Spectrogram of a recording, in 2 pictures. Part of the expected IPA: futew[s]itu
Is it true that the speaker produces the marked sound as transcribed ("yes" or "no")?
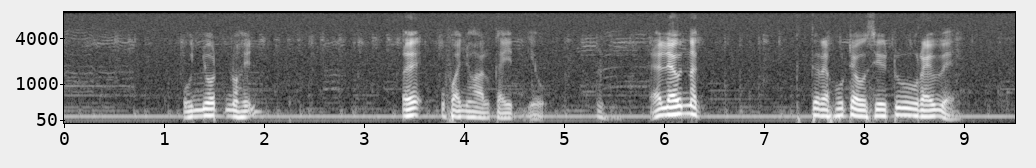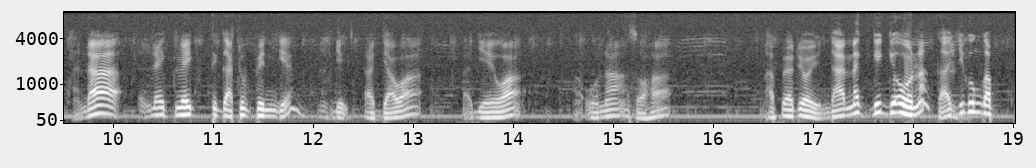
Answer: yes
